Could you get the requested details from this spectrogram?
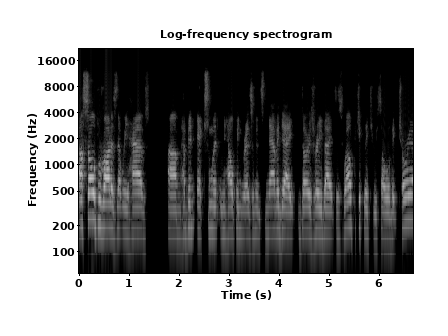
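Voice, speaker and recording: With an Australian accent, the voice races along at a very fast pace. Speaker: energy program coordinator for a not-for-profit. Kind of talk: webinar presentation.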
